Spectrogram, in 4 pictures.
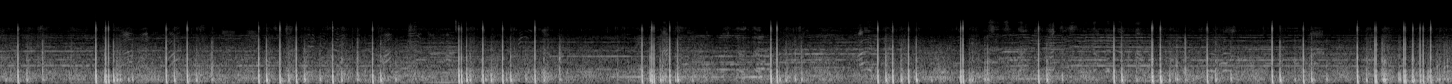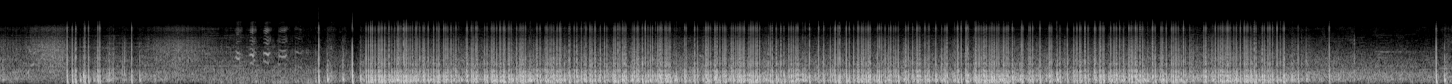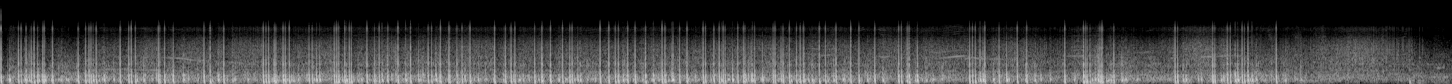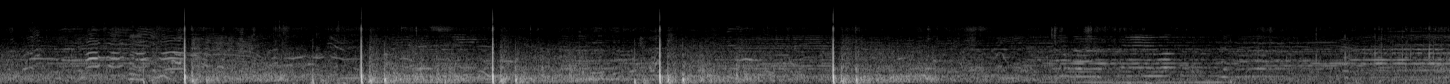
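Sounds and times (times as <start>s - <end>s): fireworks bangs and crackles: 0.0s - 54.8s.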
